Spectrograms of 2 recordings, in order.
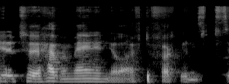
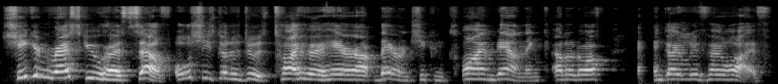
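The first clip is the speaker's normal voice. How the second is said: a hint of a bold kid, higher and louder; defiant child; 8 semitones higher, 7 dB louder than usual. Retelling her eldest mocking the Rapunzel play, lightly voiced defiant child. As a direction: voice the eldest daughter setting the teacher straight, a touch cocky. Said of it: "and goes".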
